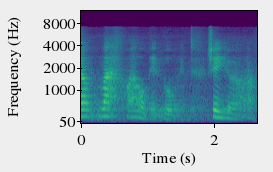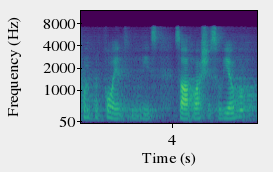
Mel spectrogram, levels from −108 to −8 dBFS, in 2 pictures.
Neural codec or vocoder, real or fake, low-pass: codec, 16 kHz, 0.2 kbps, FocalCodec; fake; 7.2 kHz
